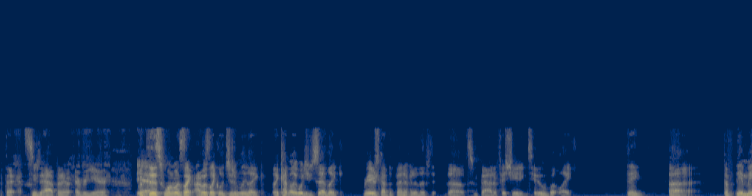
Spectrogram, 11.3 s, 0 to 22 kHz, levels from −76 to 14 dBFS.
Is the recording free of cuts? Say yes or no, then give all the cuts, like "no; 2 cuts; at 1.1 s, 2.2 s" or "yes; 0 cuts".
no; 1 cut; at 7.0 s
